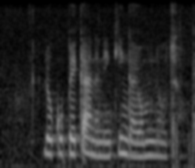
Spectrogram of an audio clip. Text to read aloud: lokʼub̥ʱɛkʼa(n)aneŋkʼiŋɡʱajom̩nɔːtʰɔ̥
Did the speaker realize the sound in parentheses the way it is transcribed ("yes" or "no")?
yes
